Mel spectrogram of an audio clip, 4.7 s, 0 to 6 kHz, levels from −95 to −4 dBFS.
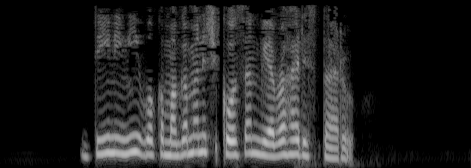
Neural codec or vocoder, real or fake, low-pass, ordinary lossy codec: codec, 16 kHz in and 24 kHz out, 0.9 kbps, LongCat-Audio-Codec, fine tuned four codebook decoder; fake; 5.4 kHz; MP3, 24 kbps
